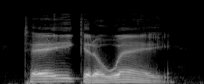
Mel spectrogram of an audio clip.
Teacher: And notice the flap T in there. The T in the word it becomes a D.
